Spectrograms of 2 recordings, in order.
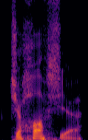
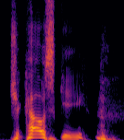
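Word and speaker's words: Czechowskie: No. Gorki Czechowski. Czechowska. It's just Czechowska. So I would have, because I was going from Czechoslovakia, so I said Czechowski.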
